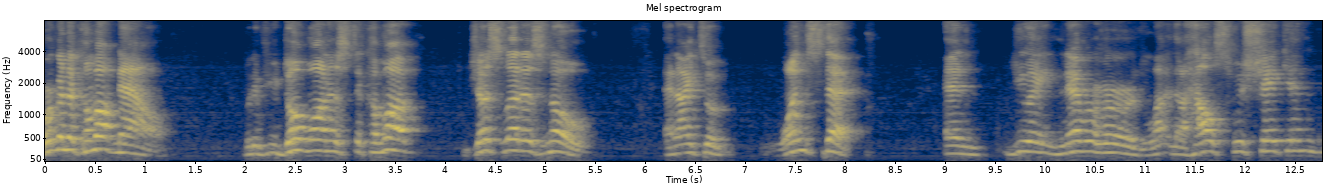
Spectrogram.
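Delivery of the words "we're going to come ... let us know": mock raised yell, carrying upward. Retelling calling up the stairs toward a pounding noise: imitating own past yell. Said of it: "and I'm yelling".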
